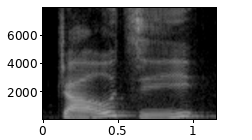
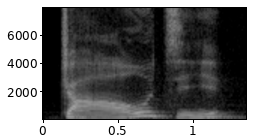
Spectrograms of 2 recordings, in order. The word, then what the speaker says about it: 着急: 的生命，着急，急着。哎，这个汉字是一样的，但是它们的发音不一样。着急，急着，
